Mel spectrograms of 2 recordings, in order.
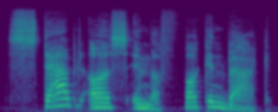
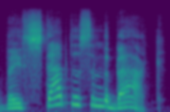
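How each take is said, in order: First: "Stabbed us" stretched out, higher and deliberate; slow, indignant repeat hammering "Stabbed"; slow emphasis. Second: Said in the usual way. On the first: Real, not acted. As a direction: space out each word, leaning on "fucking back".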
